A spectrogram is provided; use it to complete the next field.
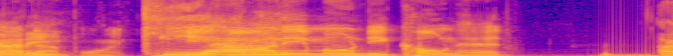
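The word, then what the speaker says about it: Ki-Adi-Mundi: that movie came out, I had no fucking clue how to pronounce Coyote Mundi.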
